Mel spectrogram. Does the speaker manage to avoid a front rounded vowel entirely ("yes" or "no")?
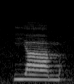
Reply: yes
